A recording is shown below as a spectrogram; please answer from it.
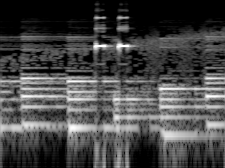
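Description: Two short, loud, high electronic beeps about a second in: an interval timer signalling the end of the rest period. Under them, background music of plucked guitar-like notes.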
